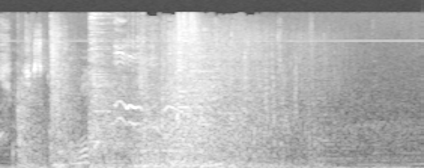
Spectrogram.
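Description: A magical clash crashes with a burst of shimmering effects.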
